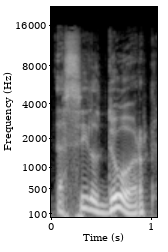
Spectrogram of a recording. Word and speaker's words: Isildur: more important is that where you have a vowel before the R, don't let the R change the quality of the vowel. Pronounce the vowel like you normally would. And so it's Miriel and Isildur, where the E and the U keep their sounds even though they're followed by the R.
